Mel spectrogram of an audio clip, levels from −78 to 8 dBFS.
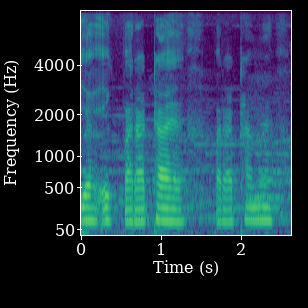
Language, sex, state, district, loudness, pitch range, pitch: Hindi, male, Jharkhand, Deoghar, -19 LUFS, 120-130 Hz, 125 Hz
